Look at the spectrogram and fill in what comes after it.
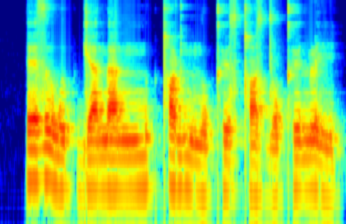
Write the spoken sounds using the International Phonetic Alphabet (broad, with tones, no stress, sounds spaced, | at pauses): e˦ z ɯ˨ w ɯ˨ kʷ ɡʲ æ˦ n æ˦ n mː i˦ kʷ qʰ ø˦ ɖ nː u˨ kʰ y˨ z qʰ ø˨ z d o˨ kʰ y˦ n ɭ i˨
